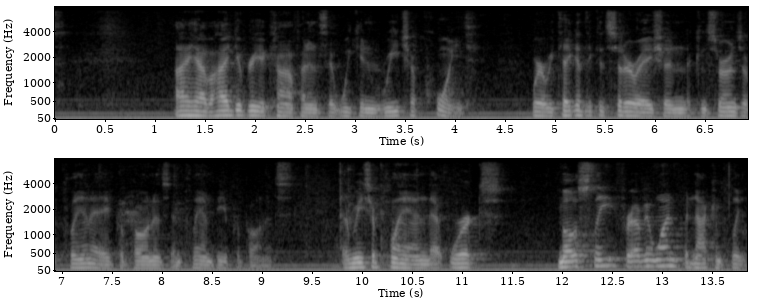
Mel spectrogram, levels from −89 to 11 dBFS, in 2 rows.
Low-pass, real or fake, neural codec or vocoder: 7.2 kHz; real; none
